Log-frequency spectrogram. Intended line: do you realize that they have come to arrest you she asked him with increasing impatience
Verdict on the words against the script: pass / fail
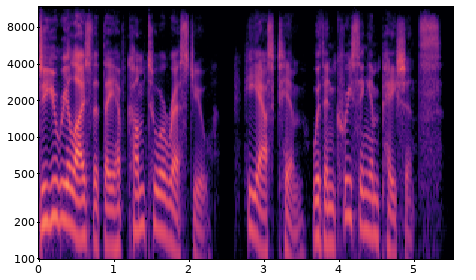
fail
